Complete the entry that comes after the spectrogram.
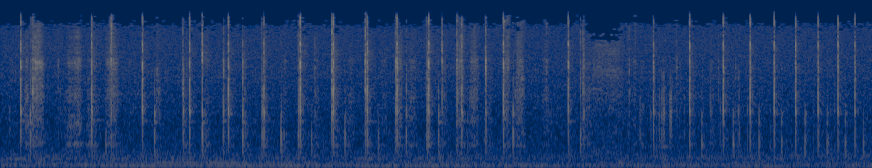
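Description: A fingertip and nail tap and press the round button next to the flash on a small, hollow, white plastic Instax instant camera, heard close up. A steady run of about forty-six short, bright plastic clicks with almost no ring plays over a low, constant background hum.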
